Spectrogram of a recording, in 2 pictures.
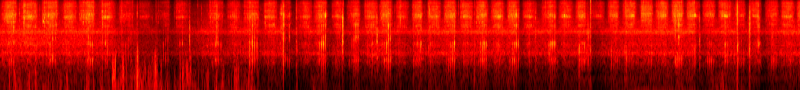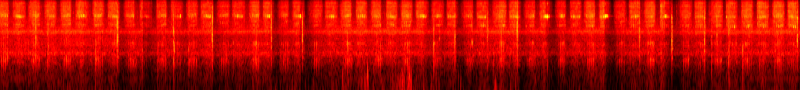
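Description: Bow drill friction fire: a willow spindle spun by a nylon-corded bow grinds into a willow hearth board, a rasping wood-on-wood rub in a fast, steady rhythm of back-and-forth strokes.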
